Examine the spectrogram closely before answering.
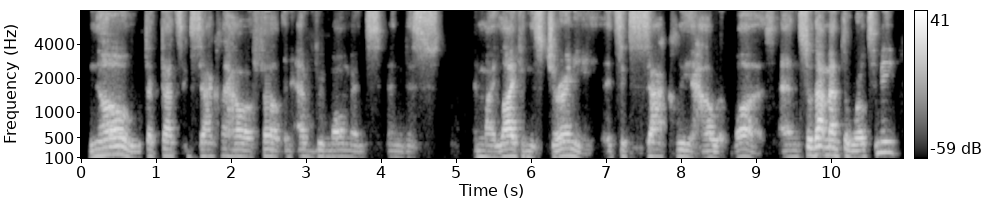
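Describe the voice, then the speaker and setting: A man from Lebanon, an actor guest, talking in a casual, animated way, often repeating his words. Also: medium pitch, low-quality recording. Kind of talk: casual interview chat.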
